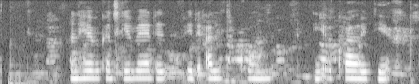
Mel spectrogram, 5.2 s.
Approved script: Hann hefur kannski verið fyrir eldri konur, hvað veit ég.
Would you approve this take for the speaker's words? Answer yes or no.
yes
